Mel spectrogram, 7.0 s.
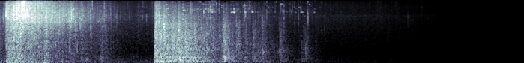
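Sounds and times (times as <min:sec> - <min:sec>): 
truck crashing and overturning into the wasteland: 0:00.0 - 0:04.4.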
